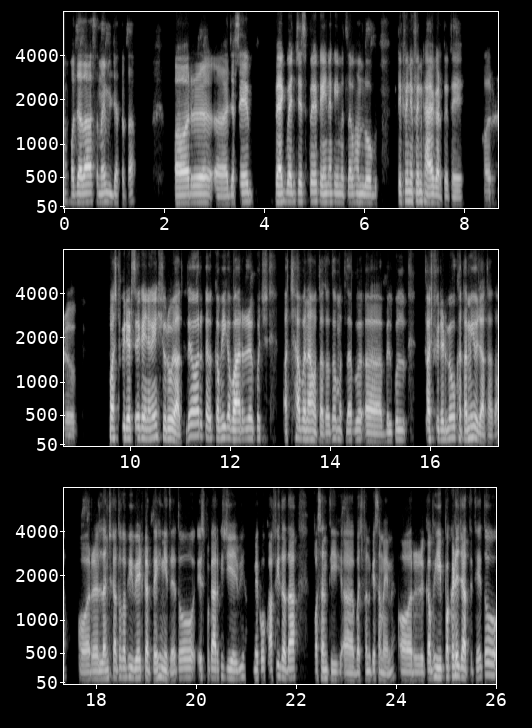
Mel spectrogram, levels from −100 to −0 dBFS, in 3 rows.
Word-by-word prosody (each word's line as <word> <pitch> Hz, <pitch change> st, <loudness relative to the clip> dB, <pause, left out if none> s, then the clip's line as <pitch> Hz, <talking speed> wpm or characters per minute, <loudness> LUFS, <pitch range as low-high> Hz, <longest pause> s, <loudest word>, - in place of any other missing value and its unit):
बहुत 125 Hz, -3 st, -7 dB
ज़्यादा 130 Hz, +1 st, +5 dB
समय 125 Hz, +1 st, -2 dB
मिल 130 Hz, -2 st, -7 dB
जाता 125 Hz, -, -8 dB
था। -, -, -5 dB, 0.9 s
और 115 Hz, +1 st, +5 dB
अ, 125 Hz, -3 st, +1 dB
जैसे 130 Hz, +3 st, +2 dB, 0.6 s
बैक 125 Hz, +1 st, +8 dB
बेंचेज़ 135 Hz, 0 st, 0 dB
पे 140 Hz, 0 st, +3 dB
कहीं 125 Hz, -2 st, +2 dB
न 130 Hz, 0 st, -2 dB
कहीं 130 Hz, -1 st, -4 dB
मतलब 120 Hz, 0 st, -5 dB
हम 125 Hz, -1 st, -4 dB
लोग 115 Hz, -1 st, -2 dB, 0.4 s
टिफिन-इफिन 135 Hz, 0 st, 0 dB
खाया 120 Hz, 0 st, +6 dB
करते 110 Hz, -1 st, -1 dB
थे, 95 Hz, -1 st, -3 dB, 0.5 s
और 95 Hz, 0 st, -7 dB, 1.1 s
1st 150 Hz, 0 st, +4 dB
पीरियड 150 Hz, -2 st, +6 dB
से 160 Hz, -, -1 dB
ही 160 Hz, -, +4 dB
कहीं 155 Hz, -2 st, +5 dB
न 145 Hz, -, +2 dB
कहीं 165 Hz, +3 st, +4 dB
शुरू 150 Hz, -1 st, +1 dB
हो 145 Hz, -, +5 dB
जाते 165 Hz, -, +3 dB
थे -, -, +2 dB
और 185 Hz, -1 st, +1 dB
क 150 Hz, -, +1 dB
कभी-कभार 145 Hz, -2 st, +5 dB, 0.2 s
कुछ 150 Hz, -1 st, -8 dB, 0.4 s
अच्छा -, -, 0 dB
बना 140 Hz, -1 st, +5 dB
होता 115 Hz, -, -2 dB
था, 120 Hz, +1 st, -4 dB
तो 150 Hz, +4 st, -5 dB
मतलब 135 Hz, 0 st, -5 dB
अ, 115 Hz, -2 st, +2 dB
बिल्कुल 135 Hz, +3 st, -6 dB, 0.4 s
1st 145 Hz, 0 st, +2 dB
पीरियड 140 Hz, -2 st, -1 dB
में 150 Hz, +3 st, 0 dB
वो 160 Hz, -, +1 dB
खत्म 135 Hz, 0 st, +1 dB
ही 165 Hz, -, +2 dB
हो 155 Hz, -, +2 dB
जाता 100 Hz, -4 st, 0 dB
था -, -, -12 dB, 0.4 s
और 110 Hz, +1 st, -2 dB
लंच 120 Hz, +2 st, -1 dB
का 135 Hz, -1 st, 0 dB
तो 145 Hz, -, -8 dB
कभी 140 Hz, +1 st, -3 dB
वेट 135 Hz, 0 st, +1 dB
करते 120 Hz, -, +1 dB
ही 145 Hz, +5 st, -3 dB
नहीं 125 Hz, -3 st, -1 dB
थे, 100 Hz, -, -3 dB
तो 135 Hz, +1 st, -4 dB
इस 135 Hz, -, -6 dB
प्रकार 130 Hz, -1 st, 0 dB
की -, -, -10 dB
चीज़ें 125 Hz, -3 st, -2 dB
भी 145 Hz, +3 st, -9 dB, 0.2 s
मेको 120 Hz, +3 st, -3 dB
काफ़ी 130 Hz, +6 st, -1 dB
ज़्यादा 135 Hz, -2 st, +3 dB, 0.4 s
पसंद 125 Hz, +1 st, -3 dB
थीं। 110 Hz, -1 st, -5 dB
अ, 100 Hz, -1 st, -2 dB
बचपन 110 Hz, 0 st, -6 dB
के 120 Hz, -, -1 dB
समय 95 Hz, -4 st, -6 dB
में -, -, -13 dB, 0.2 s
और 110 Hz, -1 st, 0 dB, 0.3 s
कभी 135 Hz, +2 st, +1 dB
पकड़े 150 Hz, +2 st, +5 dB
जाते 115 Hz, -, +3 dB
थे 135 Hz, +2 st, -5 dB
तो 175 Hz, -, -1 dB
130 Hz, 200 wpm, -24 LUFS, 120-140 Hz, 1.1 s, बैक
